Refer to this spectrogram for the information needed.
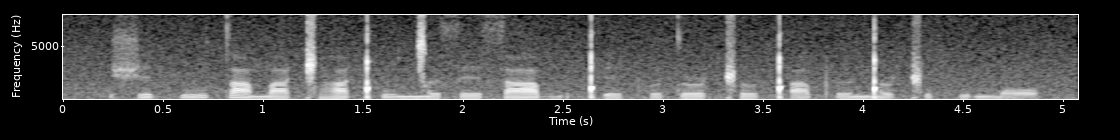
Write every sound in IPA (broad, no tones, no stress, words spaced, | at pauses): ʃek͡pu tamaɡ͡ǁaǃʰu ŋ͡ǀɘsesa bɘǃʼepʰɵtə˞ ǁɵ ǃʼapʰɘ ŋ͡ǃə˞ǁukuŋ͡mɔ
